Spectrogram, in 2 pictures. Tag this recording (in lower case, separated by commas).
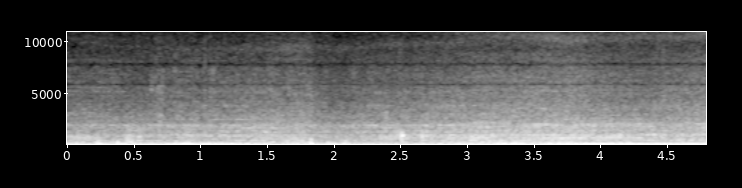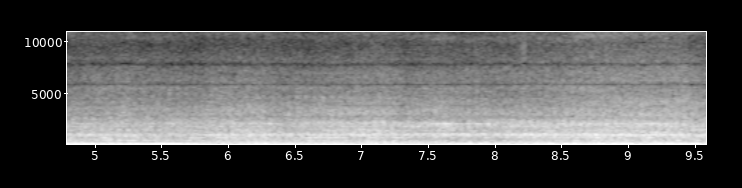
vehicle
